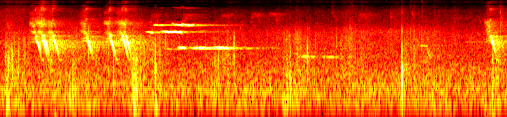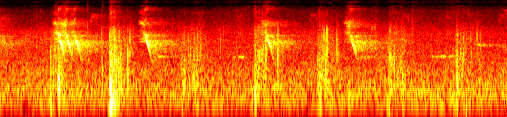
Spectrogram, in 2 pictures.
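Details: Unedited recording from untouched Pureora Forest, New Zealand: bellbirds mix harsh, scratchy squawks and clicks with a few clear, bell-like held tones, in irregular bursts about twice a second over quiet forest background.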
